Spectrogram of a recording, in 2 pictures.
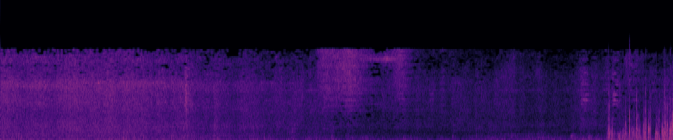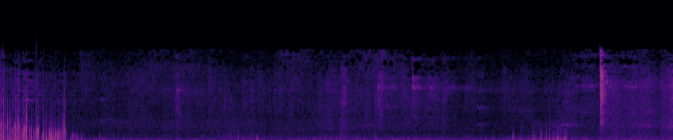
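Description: Running noise of a train heard from on board: a steady rumble of wheels on the rails, with a louder stretch of about a second and a half some eight seconds in and a shorter swell near the end.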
